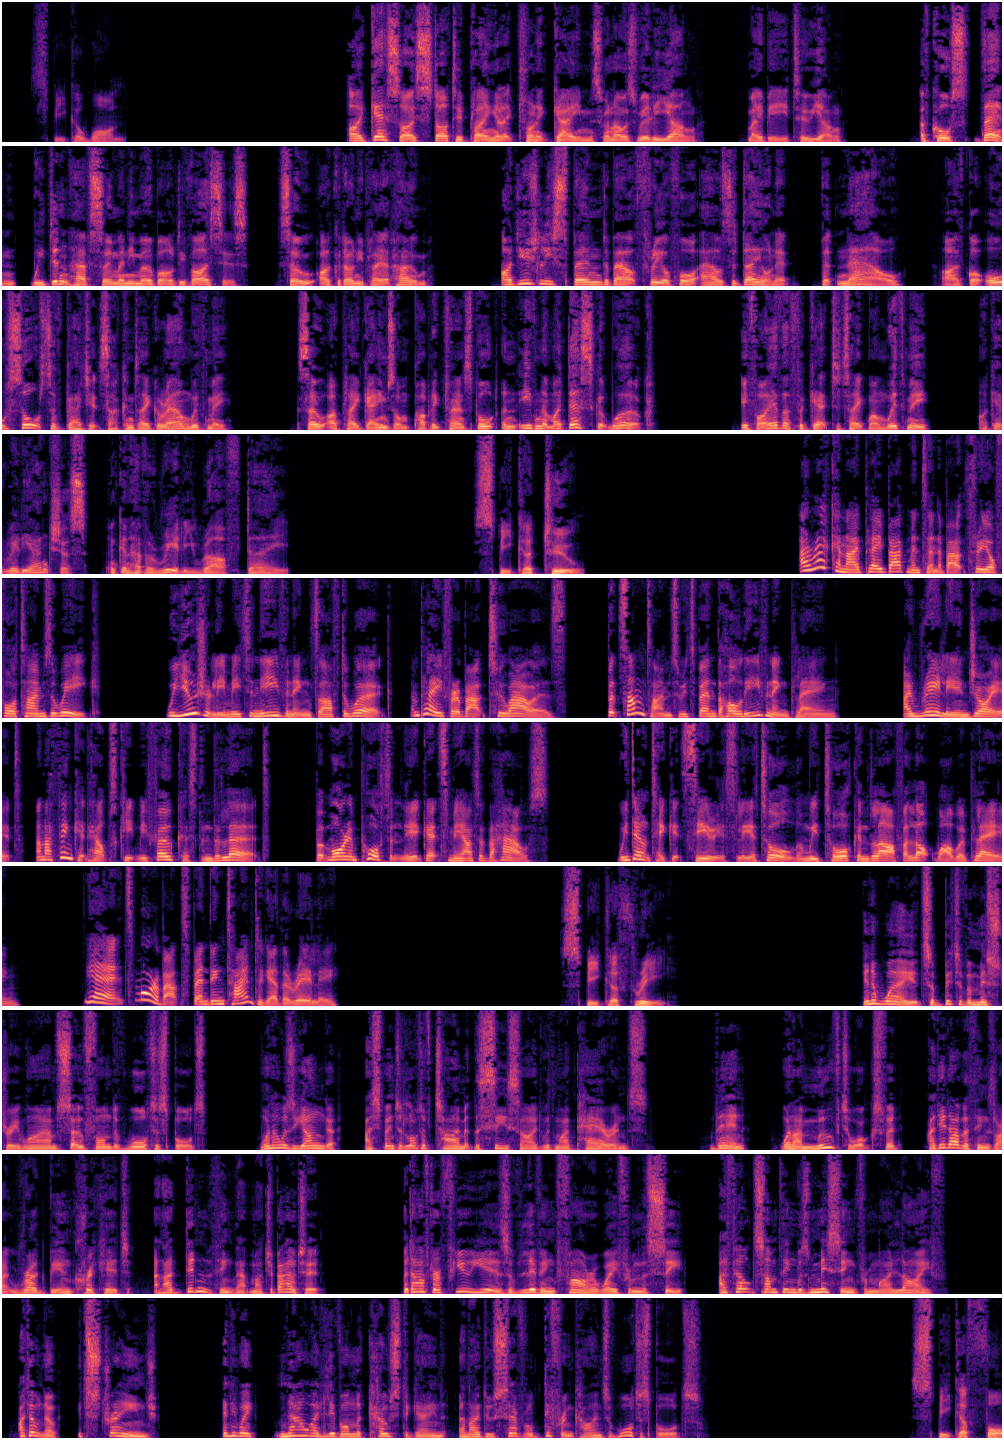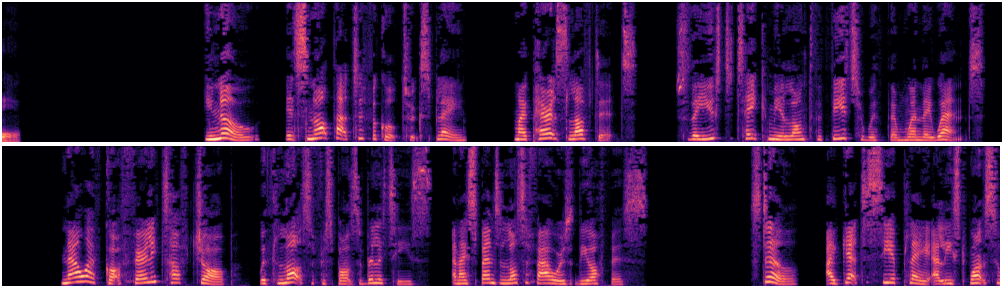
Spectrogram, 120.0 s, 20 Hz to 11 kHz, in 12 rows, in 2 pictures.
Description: You’ll hear 6 different speakers talking about what they do in their free time.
